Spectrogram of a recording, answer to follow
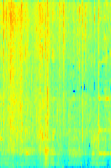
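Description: Footsteps pushing through dense brush and leaf litter, with leaves and twigs rustling and brushing past in uneven crunches.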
